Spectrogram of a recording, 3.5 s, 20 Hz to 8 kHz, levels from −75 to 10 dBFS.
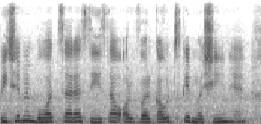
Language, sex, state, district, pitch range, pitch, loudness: Hindi, female, Arunachal Pradesh, Lower Dibang Valley, 215-245 Hz, 235 Hz, -15 LUFS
